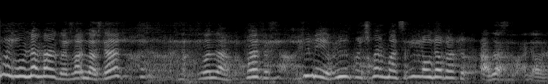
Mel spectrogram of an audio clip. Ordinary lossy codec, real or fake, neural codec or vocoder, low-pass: none; fake; codec, 16 kHz, 0.5 kbps, FunCodec, trained on LibriTTS, 25 frames a second; none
